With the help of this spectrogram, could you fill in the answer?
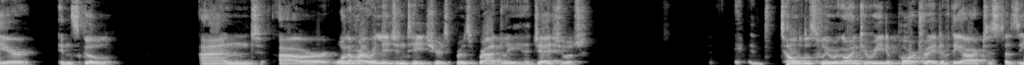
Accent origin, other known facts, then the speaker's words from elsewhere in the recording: St. Margaret's, Leinster, Ireland; moved away as an adult; now in Trieste, Italy; Okay, so I grew up in North County Dublin in a place called St. Margaret's, which is somewhere between Finglas and the airport on a small farm.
